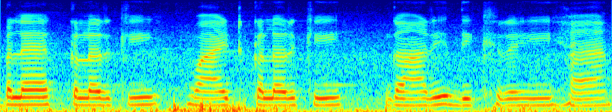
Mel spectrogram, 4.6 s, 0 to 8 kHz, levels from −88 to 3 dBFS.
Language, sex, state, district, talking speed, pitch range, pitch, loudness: Hindi, female, Punjab, Fazilka, 130 wpm, 180-200 Hz, 185 Hz, -17 LUFS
